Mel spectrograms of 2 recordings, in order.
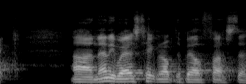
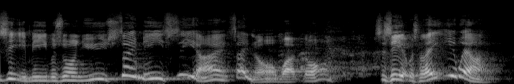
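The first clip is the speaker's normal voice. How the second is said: higher, broad rural Antrim brogue; old Glenarm men; 9 semitones higher, 4 dB louder than usual. Retold or imitated. Two old fellas chatting at the bridge corner, broad Antrim. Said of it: "two old boys stand at the corner".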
